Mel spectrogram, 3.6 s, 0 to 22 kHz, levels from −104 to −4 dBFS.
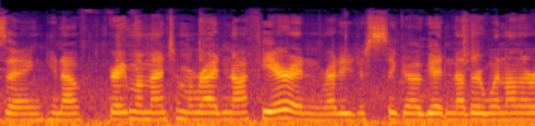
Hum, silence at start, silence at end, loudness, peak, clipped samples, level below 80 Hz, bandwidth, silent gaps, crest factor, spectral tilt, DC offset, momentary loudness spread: none; 0 s; 0 s; -20 LUFS; -4 dBFS; under 0.1%; -36 dBFS; 16 kHz; none; 16 dB; -4 dB/octave; under 0.1%; 6 LU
